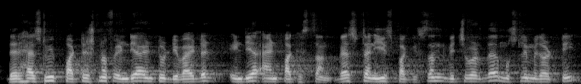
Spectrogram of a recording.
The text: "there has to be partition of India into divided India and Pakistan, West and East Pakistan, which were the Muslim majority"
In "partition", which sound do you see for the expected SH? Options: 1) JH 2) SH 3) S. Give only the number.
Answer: 2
